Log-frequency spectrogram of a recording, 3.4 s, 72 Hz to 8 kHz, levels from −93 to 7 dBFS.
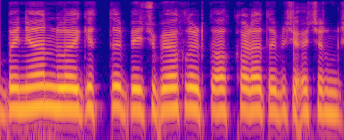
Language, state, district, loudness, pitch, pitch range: Kashmiri, Punjab, Kapurthala, -14 LUFS, 200 Hz, 195-210 Hz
